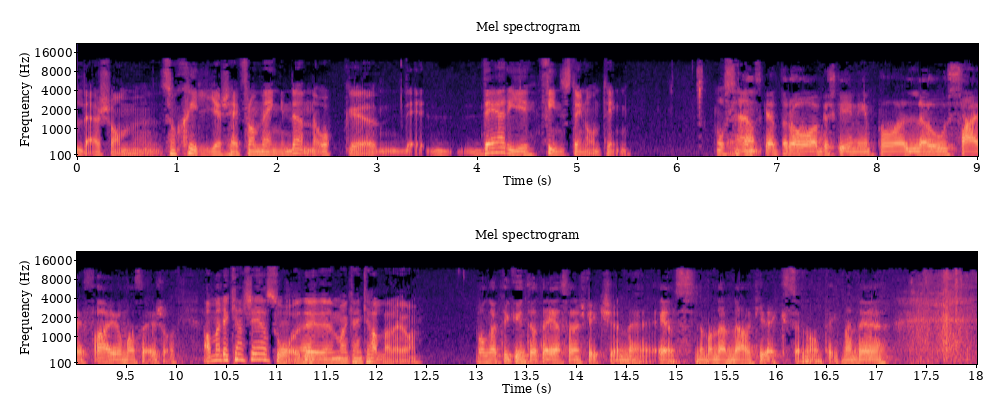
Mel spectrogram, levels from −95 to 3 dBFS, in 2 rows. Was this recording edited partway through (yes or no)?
no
